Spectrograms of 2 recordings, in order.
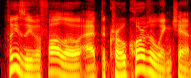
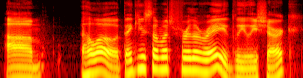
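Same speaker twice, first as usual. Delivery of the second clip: usual speaking voice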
